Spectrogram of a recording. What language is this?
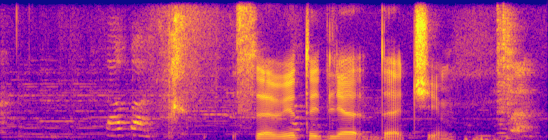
Russian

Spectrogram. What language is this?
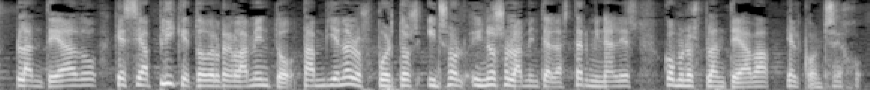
Spanish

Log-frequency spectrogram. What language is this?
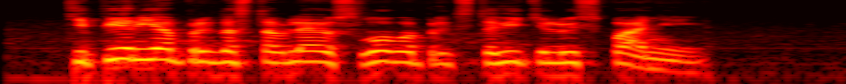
Russian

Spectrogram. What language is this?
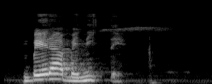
Nüpode Huitoto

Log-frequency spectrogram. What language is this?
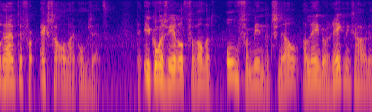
Dutch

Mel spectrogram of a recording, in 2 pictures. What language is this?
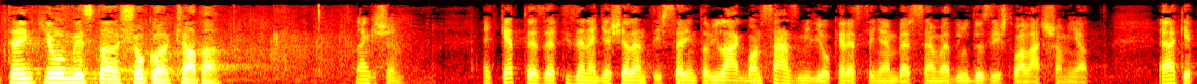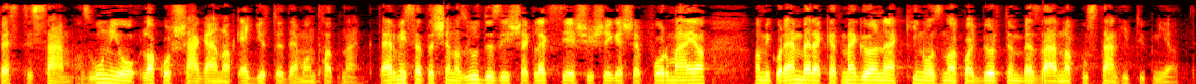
Hungarian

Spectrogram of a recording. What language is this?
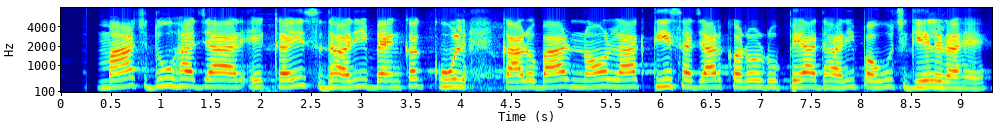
Maithili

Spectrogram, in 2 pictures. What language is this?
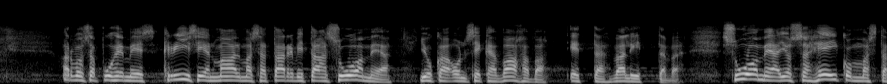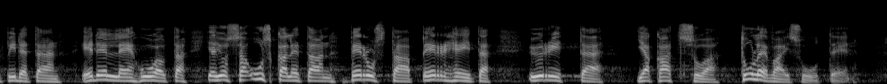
Finnish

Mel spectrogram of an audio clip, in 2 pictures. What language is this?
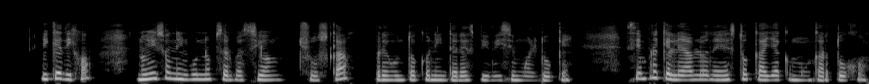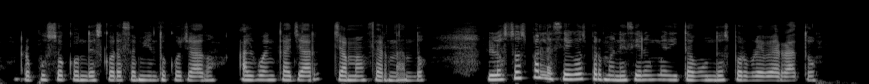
Spanish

